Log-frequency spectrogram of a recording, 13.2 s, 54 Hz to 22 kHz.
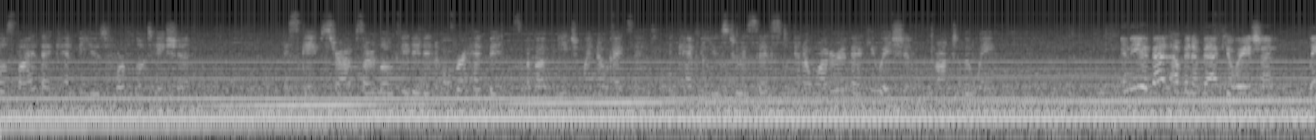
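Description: Steady cabin drone of an Airbus A319 moving on the ground with its engines running, a low hum with several held steady tones, under indistinct voices.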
